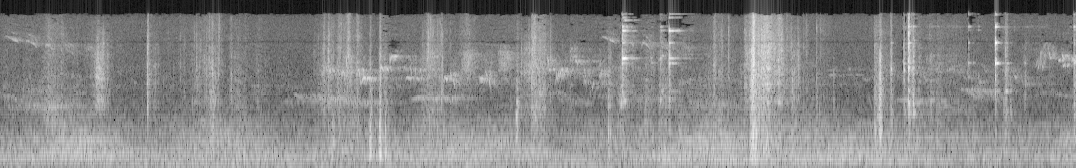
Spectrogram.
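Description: Metal hand tools clinking and knocking as they are handled, a few sharp clinks with the clearest about three seconds and five and a half seconds in, over a steady low hum.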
